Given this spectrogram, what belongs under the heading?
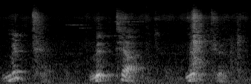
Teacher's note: मिथ्या में मी पर जो है क्या हो रहा है? जोर लग रहा है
